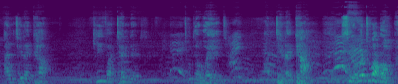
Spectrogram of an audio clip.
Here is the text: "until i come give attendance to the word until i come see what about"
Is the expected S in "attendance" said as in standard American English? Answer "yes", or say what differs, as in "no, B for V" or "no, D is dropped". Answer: no, S is dropped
